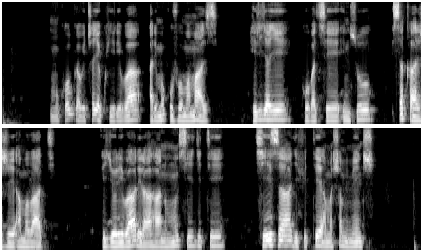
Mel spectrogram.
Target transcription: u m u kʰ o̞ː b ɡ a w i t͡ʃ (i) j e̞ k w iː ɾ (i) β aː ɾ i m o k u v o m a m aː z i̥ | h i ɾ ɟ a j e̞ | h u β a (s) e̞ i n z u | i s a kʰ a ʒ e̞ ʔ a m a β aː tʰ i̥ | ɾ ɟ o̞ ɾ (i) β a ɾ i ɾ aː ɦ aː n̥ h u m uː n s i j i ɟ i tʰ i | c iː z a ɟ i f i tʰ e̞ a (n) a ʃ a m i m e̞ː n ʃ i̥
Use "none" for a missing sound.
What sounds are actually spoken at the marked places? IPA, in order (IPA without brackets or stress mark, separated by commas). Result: a, i, t͡s, i, m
